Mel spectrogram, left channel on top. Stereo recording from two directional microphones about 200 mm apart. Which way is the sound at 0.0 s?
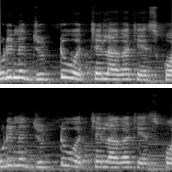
50° left (ahead or behind).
